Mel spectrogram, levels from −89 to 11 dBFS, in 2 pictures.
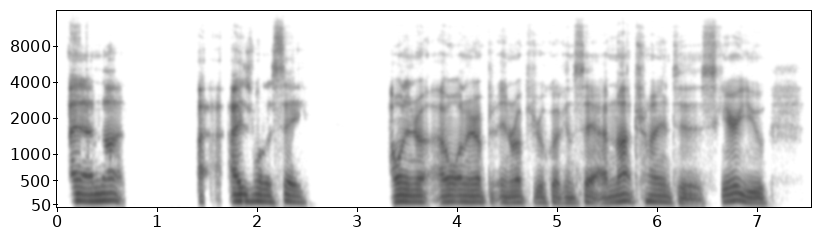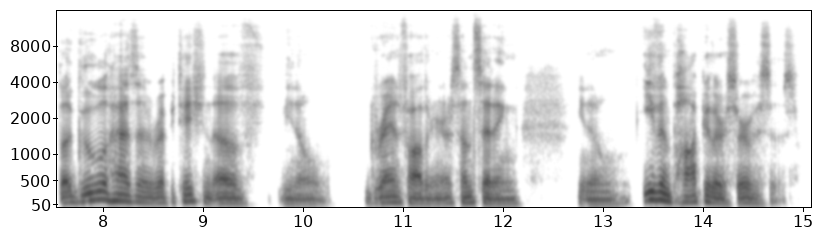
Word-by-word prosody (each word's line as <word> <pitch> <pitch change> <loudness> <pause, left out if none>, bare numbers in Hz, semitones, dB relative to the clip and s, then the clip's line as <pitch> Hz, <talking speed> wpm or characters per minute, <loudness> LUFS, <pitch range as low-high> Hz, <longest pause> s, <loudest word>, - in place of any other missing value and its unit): And 130 -1 +6
I'm 120 +1 +4
not 130 -1 +2 0.7
I - - +3
I 120 - +3
I - - +8
just 120 -1 +2
wanna 115 -3 +2
say, 105 -1 0 0.8
I - - +3
wanna 110 -1 +5
I 105 -1 -3
wanna 110 0 +3
interrupt 105 -2 +2
interrupt 100 0 -2
you 100 - -3
real 95 - -3
quick 95 -2 -3
and 95 -2 -3
say, 85 - +1
I'm 90 +3 -1
not 120 -1 +4
trying 110 -3 -1
to 80 -5 -4
scare 125 +4 +1
you, 95 -7 +1 0.5
but 95 0 +1
Google 135 +7 +2
has 120 -3 +2
a 95 -3 -2
reputation 95 +1 -3
of, 85 -1 -1 0.3
you 80 -1 -8
know, 75 0 -9 0.4
grandfathering 85 -5 -1
or 90 - -5
sunsetting, 85 -4 -2 0.6
you 80 - -10
know, 75 0 -6 0.2
even 140 -3 +6
popular 105 -6 0
services. 80 0 -5
100 Hz, 165 wpm, -25 LUFS, 85-115 Hz, 0.8 s, I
